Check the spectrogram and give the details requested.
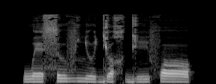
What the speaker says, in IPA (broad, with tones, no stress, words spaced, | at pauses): we˨sɯ˦vʎɯ˨ɟɯ˨χ ɡi˨˦fɔ˦˨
